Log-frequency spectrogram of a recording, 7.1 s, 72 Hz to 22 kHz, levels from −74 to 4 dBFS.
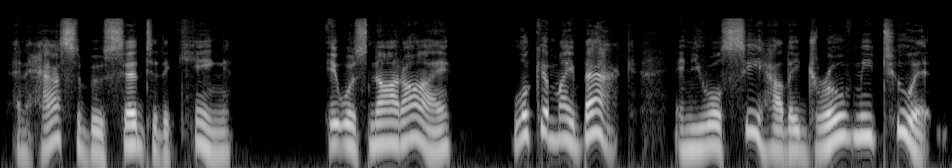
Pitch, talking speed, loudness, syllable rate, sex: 160 Hz, 200 wpm, -19 LUFS, 4.9 syllables/s, male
